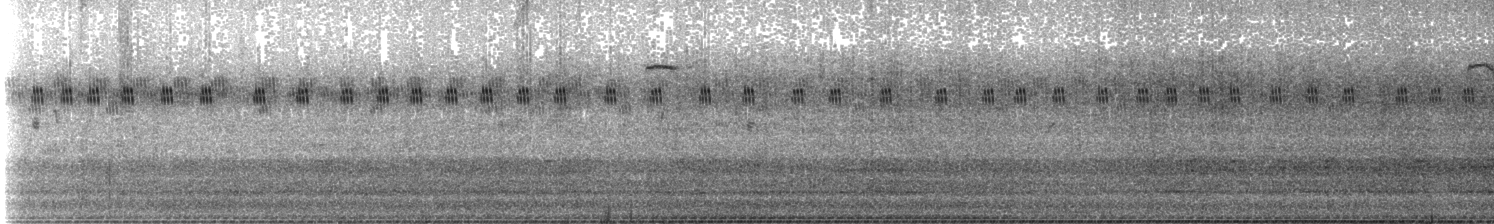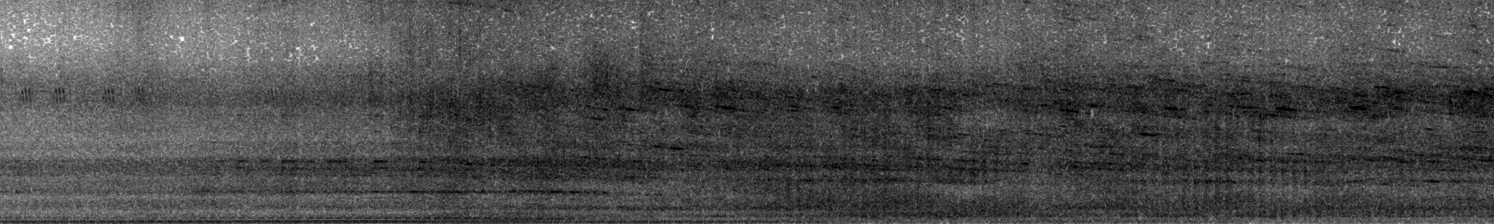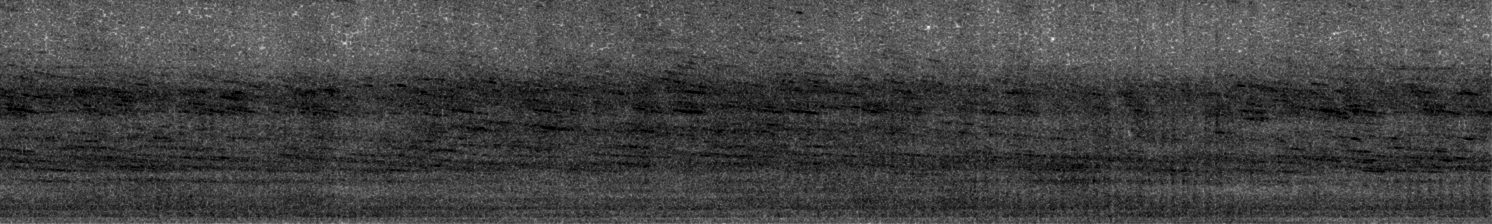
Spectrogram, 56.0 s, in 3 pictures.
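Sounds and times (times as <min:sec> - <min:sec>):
diesel locomotive engine drone: 0:00.1 - 0:56.0
train wheel and rail noise: 0:00.1 - 0:56.0.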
